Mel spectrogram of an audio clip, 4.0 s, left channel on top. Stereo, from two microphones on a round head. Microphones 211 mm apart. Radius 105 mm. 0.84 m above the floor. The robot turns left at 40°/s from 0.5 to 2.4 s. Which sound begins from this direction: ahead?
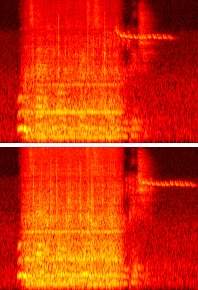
A woman speaking, at 0.3 s.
